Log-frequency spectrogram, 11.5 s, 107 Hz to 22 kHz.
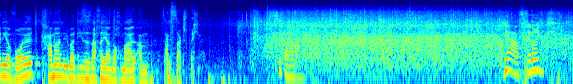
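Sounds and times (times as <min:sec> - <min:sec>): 
speech: 0:00.0 - 0:04.2, 0:05.6 - 0:06.2, 0:10.1 - 0:11.2
audience applause after a talk: 0:04.9 - 0:11.4.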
